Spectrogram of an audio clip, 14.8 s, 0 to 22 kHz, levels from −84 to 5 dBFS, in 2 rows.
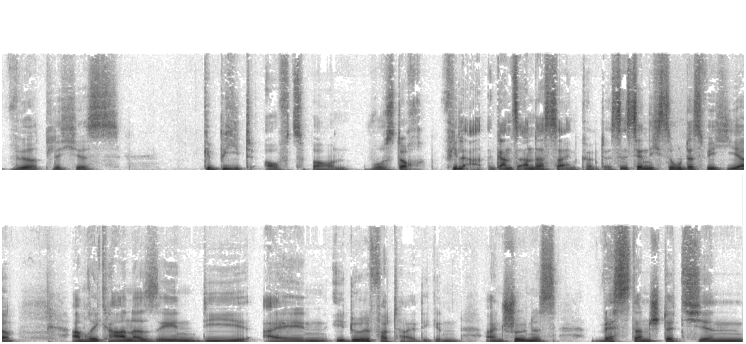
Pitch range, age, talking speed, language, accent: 100-120 Hz, 50-69, 115 wpm, German, German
